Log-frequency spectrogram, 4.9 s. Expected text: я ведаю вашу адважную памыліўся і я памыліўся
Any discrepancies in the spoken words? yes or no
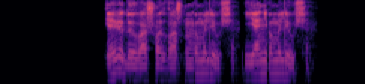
no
